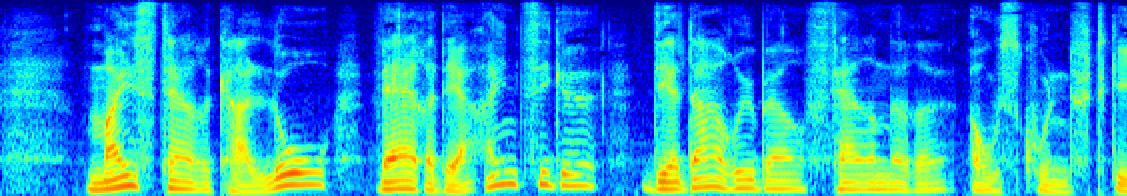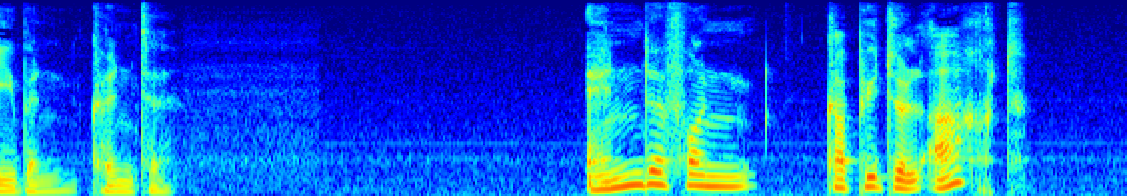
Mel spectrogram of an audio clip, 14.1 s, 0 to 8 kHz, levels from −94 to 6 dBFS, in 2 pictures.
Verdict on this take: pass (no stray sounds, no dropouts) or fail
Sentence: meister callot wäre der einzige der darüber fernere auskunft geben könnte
pass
